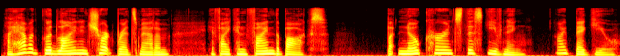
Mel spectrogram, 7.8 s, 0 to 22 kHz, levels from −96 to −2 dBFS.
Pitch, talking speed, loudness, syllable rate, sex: 180 Hz, 170 wpm, -19 LUFS, 4.5 syllables/s, female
